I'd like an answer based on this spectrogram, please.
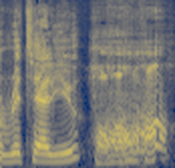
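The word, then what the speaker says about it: Retailleau: Retalu. Bruno Retalu. I don't know if I'm saying any of this right. Here's how you say it right. Bruno retellu.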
